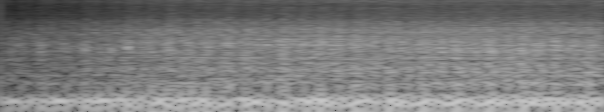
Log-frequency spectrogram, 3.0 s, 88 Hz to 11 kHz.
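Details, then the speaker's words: 1992 Suzuki Katana 750 GSX750F, a customer bike not run in a while, idling after a test ride; a low, steady four-cylinder burble with even pulses and no misses, clatter or knocking. "I'm confident in that short little video this bike definitely has things that need done but for today she's in good shape"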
